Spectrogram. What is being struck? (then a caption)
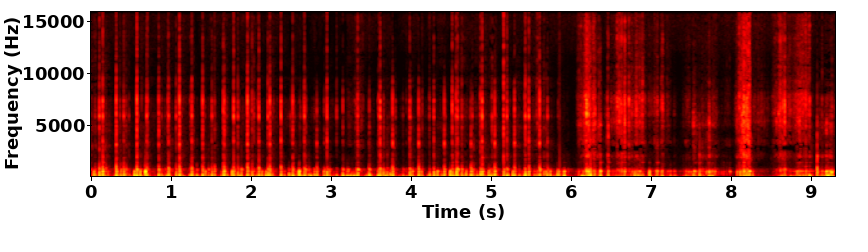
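Small glass jar. A small, clear glass jar, mostly empty with a few small items at the bottom, is held in both hands right over a microphone while fingertips tap and rub its sides. The result is a dense run of quick, close, bassy taps and scratchy rubbing, with bright crackly scrapes in the later part.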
